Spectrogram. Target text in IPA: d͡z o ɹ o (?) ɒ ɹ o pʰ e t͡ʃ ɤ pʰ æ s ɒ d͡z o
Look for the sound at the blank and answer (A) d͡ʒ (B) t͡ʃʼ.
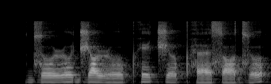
A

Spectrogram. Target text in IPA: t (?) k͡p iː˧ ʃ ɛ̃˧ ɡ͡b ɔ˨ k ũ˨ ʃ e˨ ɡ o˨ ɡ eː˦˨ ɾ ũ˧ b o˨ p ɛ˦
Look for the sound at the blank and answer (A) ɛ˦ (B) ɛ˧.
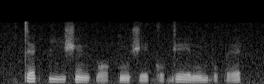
A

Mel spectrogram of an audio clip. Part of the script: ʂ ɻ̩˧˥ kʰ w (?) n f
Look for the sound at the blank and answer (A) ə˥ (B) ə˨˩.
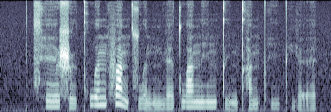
A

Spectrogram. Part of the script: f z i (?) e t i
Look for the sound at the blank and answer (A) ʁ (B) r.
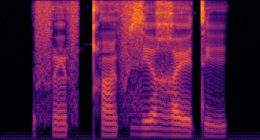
A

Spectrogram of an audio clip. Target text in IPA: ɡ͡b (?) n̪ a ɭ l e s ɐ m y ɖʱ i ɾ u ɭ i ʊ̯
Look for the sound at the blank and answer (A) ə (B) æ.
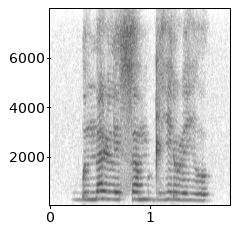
A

